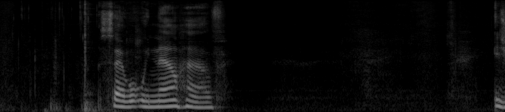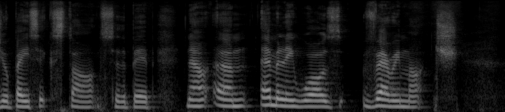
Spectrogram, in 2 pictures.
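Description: A woman speaks calmly and clearly, close by.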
